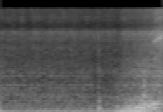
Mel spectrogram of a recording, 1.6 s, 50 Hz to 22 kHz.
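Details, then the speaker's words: BMW turbo engine after fuel supply diagnosis (low-pressure sensor had been stuck reading 98 psi), now with no fuel pump codes: a sharp, clean climb on a throttle snap with a rising turbo spool whistle; healthy response. "snap that throttle for Lister that turbo spooling up oh good"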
